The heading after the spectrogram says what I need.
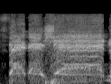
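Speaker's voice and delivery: very high, loud, shrieking villain scream. Retelling a scene where a woman prays at night, Green Goblin screaming. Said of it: "and he's screaming".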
